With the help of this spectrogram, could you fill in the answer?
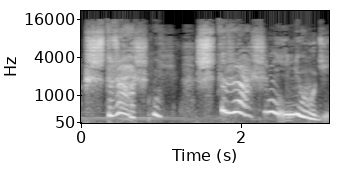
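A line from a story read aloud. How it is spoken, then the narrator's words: Hoarse rasp. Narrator (Russian): захрипел он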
